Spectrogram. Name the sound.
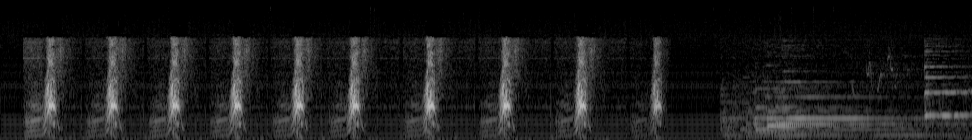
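small dog barking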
